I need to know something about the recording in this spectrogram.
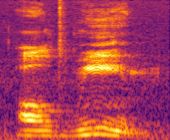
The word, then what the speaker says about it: Aldwin: from Eld some examples aldwin is pronounced aldwin because of the long vowel sound on the Y dernisk is pronounced durnish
